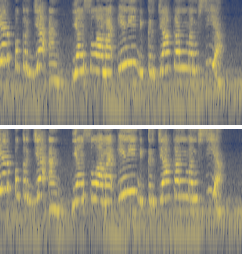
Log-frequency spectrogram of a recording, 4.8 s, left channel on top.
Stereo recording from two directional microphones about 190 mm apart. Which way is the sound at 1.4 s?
50° right (ahead or behind).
